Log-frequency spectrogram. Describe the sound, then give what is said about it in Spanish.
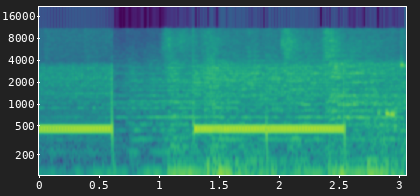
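Telephone tones over a low steady hum as a call is placed to a laundry: a short, steady electronic beep, a brief break with faint clicks, then a longer, level ringing tone at the same pitch. Nobody speaks. “No hables, voy a marcarle a la señora. en un minuto cae.”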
